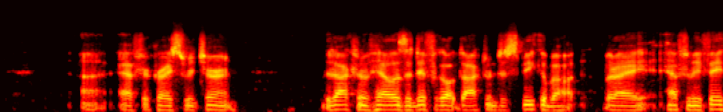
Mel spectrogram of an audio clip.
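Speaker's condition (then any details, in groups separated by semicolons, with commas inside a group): Parkinson's disease, mild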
